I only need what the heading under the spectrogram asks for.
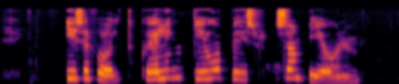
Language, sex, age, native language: Icelandic, female, 12, Icelandic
